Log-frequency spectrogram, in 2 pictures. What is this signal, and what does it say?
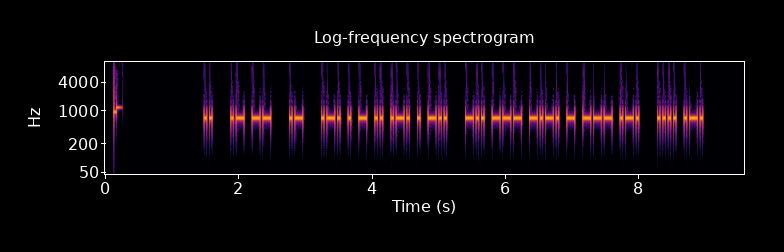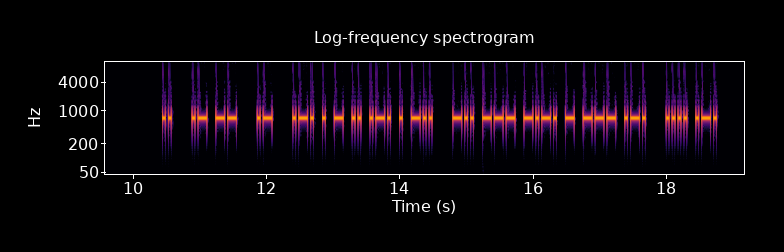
Morse code, heard as a keyed tone, about 30 wpm, 700 Hz. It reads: I AM A RETIRED DOCTOR HR I AM A RETIRED DOCTOR HR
